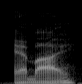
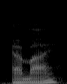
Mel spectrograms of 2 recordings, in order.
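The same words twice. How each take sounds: First: It is said in a deeper voice. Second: It is said in a normal voice.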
